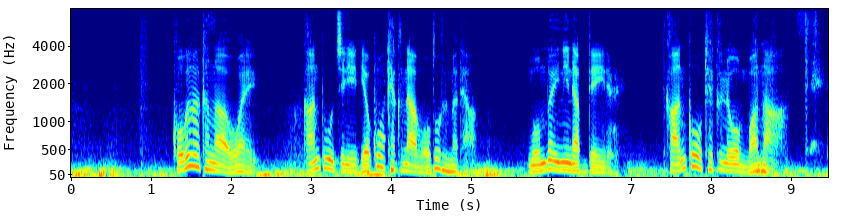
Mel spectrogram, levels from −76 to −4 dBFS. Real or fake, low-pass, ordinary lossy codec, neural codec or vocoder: fake; none; none; codec, 16 kHz, 0.5 kbps, X-Codec, HuBERT features, trained on balanced general audio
